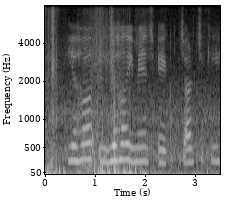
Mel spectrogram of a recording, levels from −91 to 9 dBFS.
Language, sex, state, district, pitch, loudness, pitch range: Hindi, female, Madhya Pradesh, Dhar, 255 Hz, -23 LUFS, 245-275 Hz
